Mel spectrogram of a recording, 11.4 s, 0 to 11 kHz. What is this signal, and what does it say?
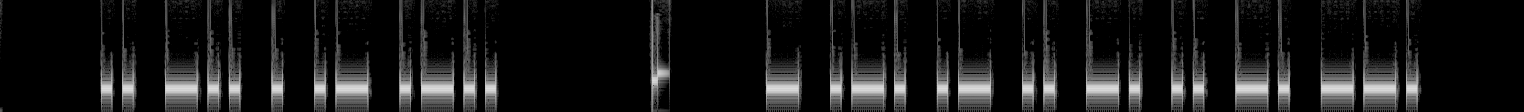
Morse code, heard as a keyed tone, about 15 wpm, 700 Hz. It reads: IDEAL TRAINING
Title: Sentences from Top 1400 Words - New Word Drill Alt - 15wpm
